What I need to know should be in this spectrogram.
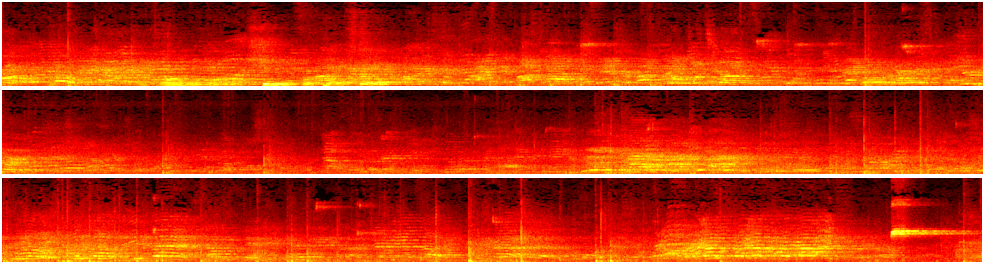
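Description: Spectators and young players shout and call out in an echoing gym.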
